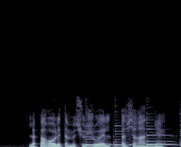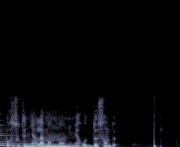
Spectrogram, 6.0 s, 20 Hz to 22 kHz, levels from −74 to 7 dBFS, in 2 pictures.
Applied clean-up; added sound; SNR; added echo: none; Plucked string instrument; 9 dB; none.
